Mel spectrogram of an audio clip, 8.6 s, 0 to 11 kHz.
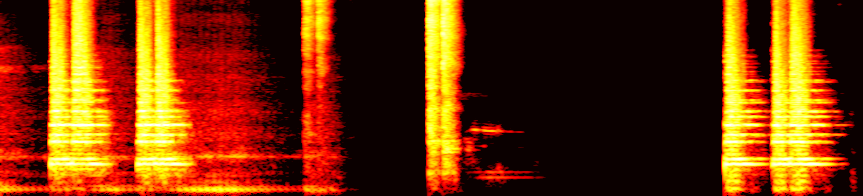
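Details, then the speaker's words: Honda ADV 150/160 paired snail horns after repair: several short, loud blasts with both tones sounding together, each starting and stopping cleanly; both horns work normally. "Mantap ya sekarang sudah stereo kedengarannya"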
